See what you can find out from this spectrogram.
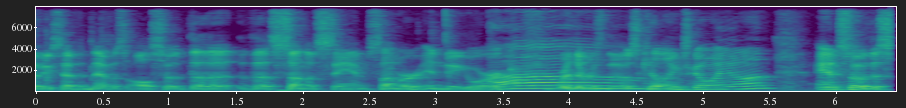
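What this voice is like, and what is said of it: Usual voice. Nothing is said of it.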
